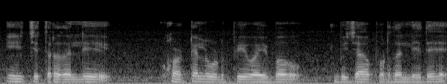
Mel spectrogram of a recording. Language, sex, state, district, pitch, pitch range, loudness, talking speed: Kannada, male, Karnataka, Bijapur, 120 Hz, 115-125 Hz, -22 LUFS, 80 wpm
